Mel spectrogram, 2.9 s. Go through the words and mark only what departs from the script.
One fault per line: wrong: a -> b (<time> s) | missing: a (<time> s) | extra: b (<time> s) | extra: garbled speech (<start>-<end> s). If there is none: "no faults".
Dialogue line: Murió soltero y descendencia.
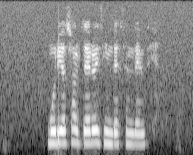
extra: sin (1.5 s)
